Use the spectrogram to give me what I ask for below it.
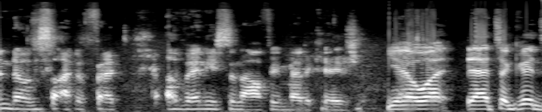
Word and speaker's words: Sanofi: Sanofi is how you say it?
